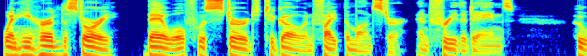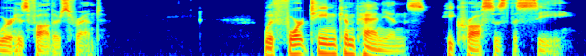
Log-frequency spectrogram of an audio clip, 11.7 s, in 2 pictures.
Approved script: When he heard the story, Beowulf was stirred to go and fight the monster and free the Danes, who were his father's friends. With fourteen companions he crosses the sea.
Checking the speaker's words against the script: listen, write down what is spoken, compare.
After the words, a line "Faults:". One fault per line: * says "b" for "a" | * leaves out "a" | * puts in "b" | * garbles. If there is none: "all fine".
When he heard the story, Beowulf was stirred to go and fight the monster and free the Danes, who were his father's friend. With fourteen companions he crosses the sea.
Faults:
* says "friend" for "friends"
